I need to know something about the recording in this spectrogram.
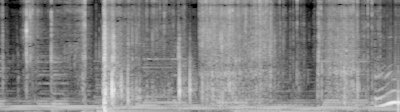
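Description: Clear plastic LOL Surprise Glitter Globe ball being pulled open: a sharp crack about a second in as the shell comes apart, then crinkling of plastic and tissue wrapping, over background music.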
